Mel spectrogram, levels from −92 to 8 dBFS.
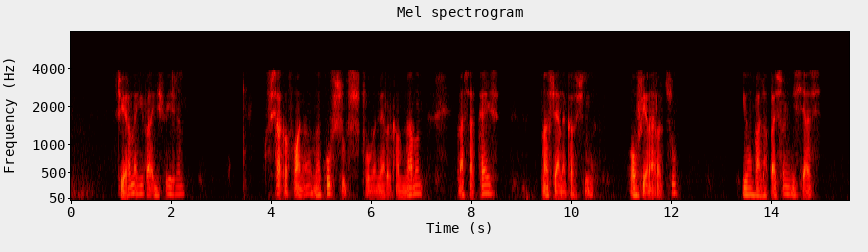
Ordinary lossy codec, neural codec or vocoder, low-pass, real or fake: AAC, 16 kbps; codec, 16 kHz, 0.8 kbps, ZipCodec; 7.2 kHz; fake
